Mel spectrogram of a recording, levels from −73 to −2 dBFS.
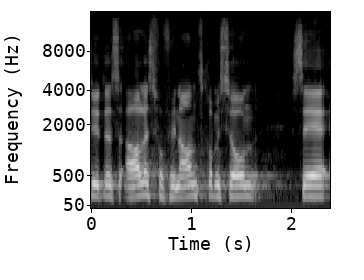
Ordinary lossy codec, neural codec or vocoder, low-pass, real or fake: none; none; 14.4 kHz; real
